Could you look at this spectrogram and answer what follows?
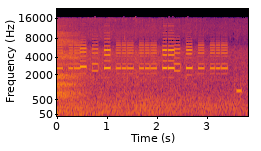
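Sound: mobile phone ringtone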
